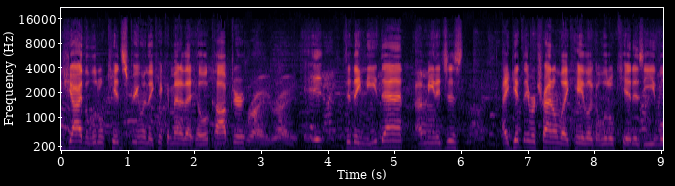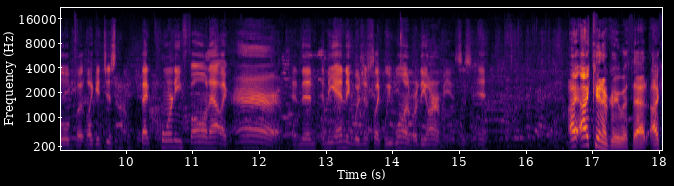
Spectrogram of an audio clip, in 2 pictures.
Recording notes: live from Pittsburgh's Horror Realm Con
